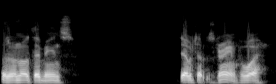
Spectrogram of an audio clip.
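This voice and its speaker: A low-pitched man speaks quickly and flatly while live-streaming by phone from his backyard archery range. He chats casually, rambles, keeps restarting, replies aloud to viewer comments, and swears under his breath after poor shots. The recording is dry and phone-quality.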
